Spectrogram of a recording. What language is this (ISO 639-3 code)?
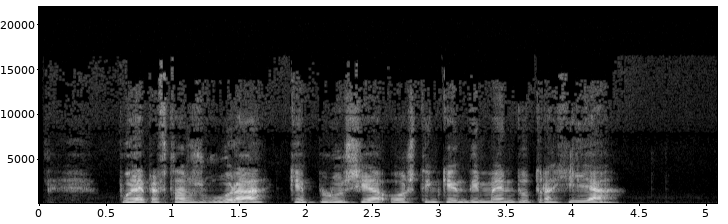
ell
